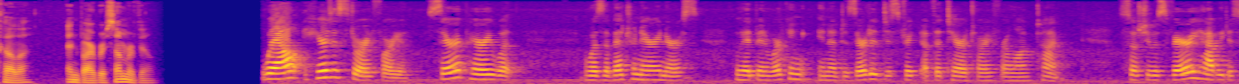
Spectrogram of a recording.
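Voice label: ontario, International Dialects of English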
